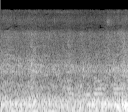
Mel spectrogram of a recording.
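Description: Malda Town–Sealdah Gour Express train pulling into Bandel Junction, a steady low rumble of rolling wagons close by for over a second, with faint voices in the background.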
